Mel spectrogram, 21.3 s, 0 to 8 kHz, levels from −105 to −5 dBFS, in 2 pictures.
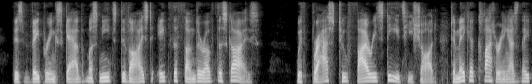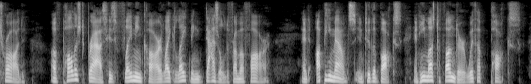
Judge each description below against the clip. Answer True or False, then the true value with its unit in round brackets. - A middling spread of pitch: True (4.9 semitones)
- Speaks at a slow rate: False (145 wpm)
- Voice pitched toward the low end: True (115 Hz)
